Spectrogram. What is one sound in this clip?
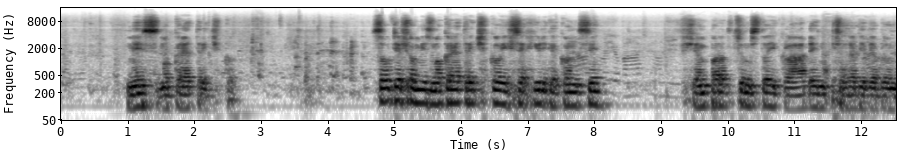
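An elderly man reads aloud into a microphone in a calm, deep voice.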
